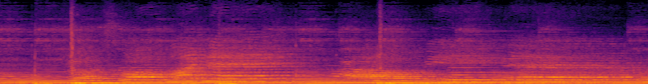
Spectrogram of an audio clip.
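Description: A choir singing with band accompaniment and an electronic drum kit keeping time, with two sharp accented drum-and-cymbal hits, one about a second in and another near four seconds.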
